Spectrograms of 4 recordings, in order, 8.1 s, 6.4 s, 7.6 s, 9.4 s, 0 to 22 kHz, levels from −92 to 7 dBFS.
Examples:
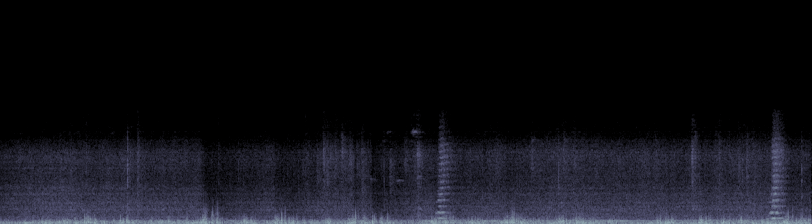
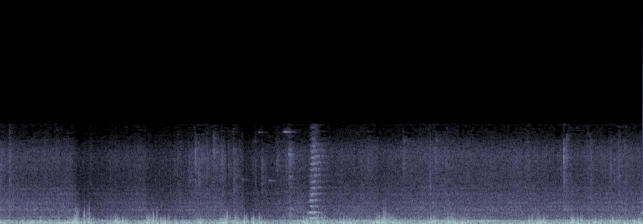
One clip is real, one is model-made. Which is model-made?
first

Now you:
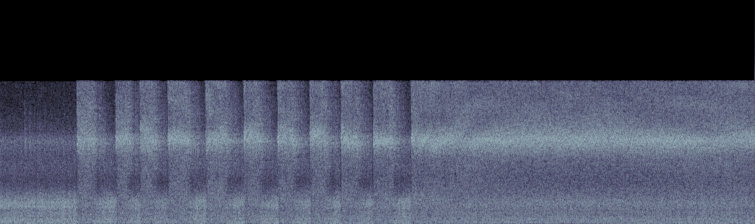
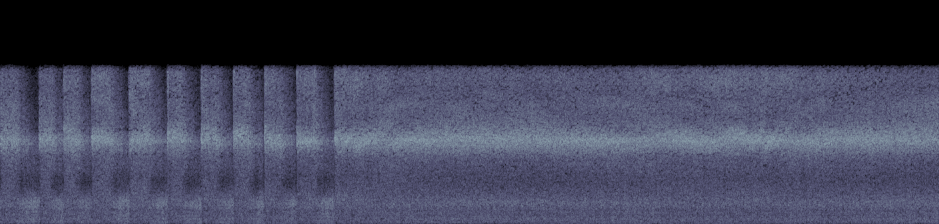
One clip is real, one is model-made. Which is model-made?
second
